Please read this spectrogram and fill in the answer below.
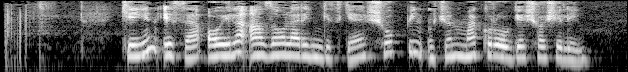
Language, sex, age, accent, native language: Uzbek, female, under 19, Farg'ona, Uzbek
